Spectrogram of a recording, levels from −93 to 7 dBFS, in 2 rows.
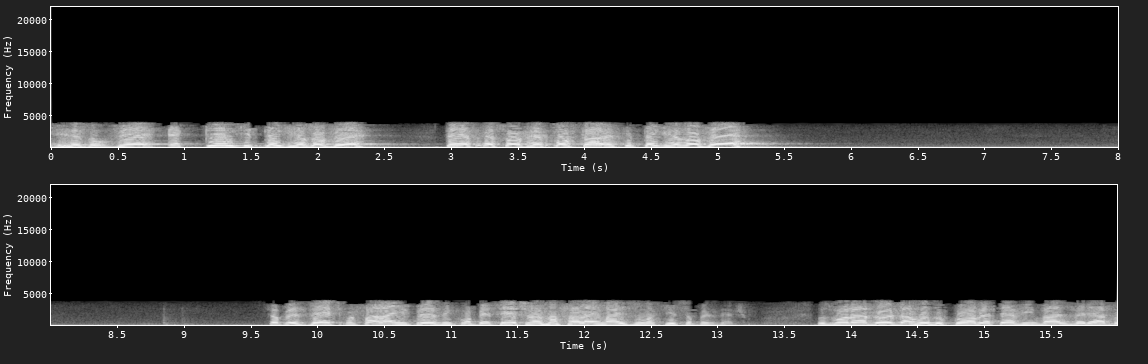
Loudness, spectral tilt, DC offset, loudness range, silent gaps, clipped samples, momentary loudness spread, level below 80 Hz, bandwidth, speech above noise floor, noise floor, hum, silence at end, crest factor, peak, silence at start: -6 LUFS; -10 dB/octave; under 0.1%; 6 LU; none; 4%; 9 LU; -28 dBFS; 4 kHz; 34 dB; -40 dBFS; none; 0 s; 8 dB; 0 dBFS; 0 s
